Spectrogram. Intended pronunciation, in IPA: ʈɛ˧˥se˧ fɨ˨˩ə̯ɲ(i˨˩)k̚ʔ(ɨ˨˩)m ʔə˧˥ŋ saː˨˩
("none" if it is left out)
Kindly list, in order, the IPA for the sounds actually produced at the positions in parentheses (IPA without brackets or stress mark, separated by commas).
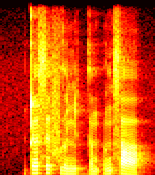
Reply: i˨˩, ɛ˨˩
